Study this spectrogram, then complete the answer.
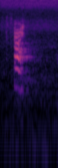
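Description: A pet cat gives a single short, faint meow in a quiet room at night.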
